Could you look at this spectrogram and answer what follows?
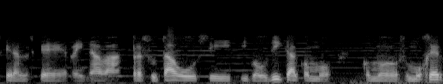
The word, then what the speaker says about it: Prasutagus: con Prasutagus.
